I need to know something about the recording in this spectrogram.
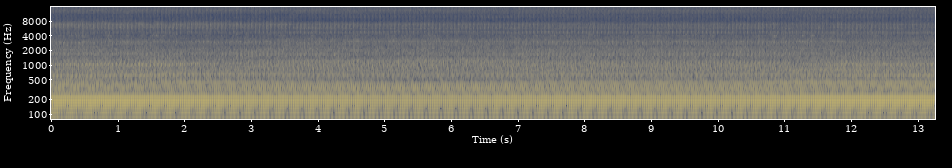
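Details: LG washing machine on spin cycle: loud steady drone with a strong low hum that stays constant throughout; noisy spin, cause not identified.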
